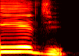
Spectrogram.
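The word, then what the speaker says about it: edge: जैसे हम लोग लिखते हैं ई डी जी ई। तो इसको हम एज पढ़ते हैं। क्या पढ़ते हैं? एज। अब यहां पे डी का तो उच्चारण ही नहीं हो रहा है।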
